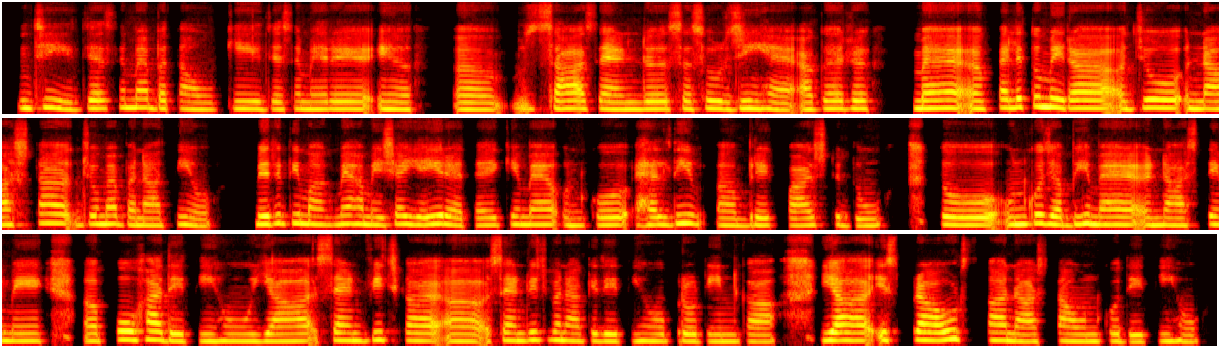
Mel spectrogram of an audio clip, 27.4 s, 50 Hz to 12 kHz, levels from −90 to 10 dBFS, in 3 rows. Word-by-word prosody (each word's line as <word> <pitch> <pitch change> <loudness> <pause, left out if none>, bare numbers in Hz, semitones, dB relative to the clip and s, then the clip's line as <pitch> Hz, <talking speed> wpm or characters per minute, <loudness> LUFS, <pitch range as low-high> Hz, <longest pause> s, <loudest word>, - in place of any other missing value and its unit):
जी 235 -2 -1
जैसे 235 +2 -1
मैं 255 -1 0
बताऊँ 220 -3 -4
कि 220 -1 -1
जैसे 215 +1 -5
मेरे 215 0 0 0.3
ई 220 - +3
अ, 210 0 0 0.4
सास, 215 +2 -1
एंड 210 0 +2 0.2
ससुर 225 0 -1
जी 230 -1 +2
हैं 205 -3 0
अगर 225 +1 0 0.4
मैं 235 -1 +4
पहले 250 +3 +1
तो 285 +2 -2
मेरा 240 -4 +4
जो 250 0 +3 0.2
नाश्ता 225 +4 0 0.2
जो 245 - -1
मैं 245 0 +2
बनाती 210 0 -3
हूँ 195 -2 -4 0.3
मेरे 240 +2 +4
दिमाग 245 -4 0
में 250 +1 0
हमेशा 235 -1 0
यही 240 +1 +3
रहता 210 -2 -2
है 215 0 -1
कि 230 +2 -5
मैं 225 0 +1
उनको 215 0 -3 0.2
हेल्दी 225 +4 +1 0.2
अ, 210 -1 -1
ब्रेकफ़ास्ट 210 +1 -3
दूँ। 200 +1 -4 0.5
तो 220 -1 +4
उनको 240 +3 +4
जब 235 -3 +2
भी 240 +3 +1
मैं 225 -1 +3
नाश्ते 215 +1 -1
में 220 -1 0 0.3
अ, 220 - 0 0.2
पोहा 255 0 +4
देती 215 -1 0
हूँ 215 0 -1
या 210 0 +1 0.3
सैंडविच 235 +1 -1
का 225 -1 +1 0.4
अ, - - -4
सैंडविच 235 +1 -1
बना 230 -3 0
के 215 - -3
देती 210 0 -1
हूँ 215 -1 -1
प्रोटीन 205 -1 -1
का 200 -1 -1 0.4
या 230 -1 +6 0.2
स्प्राउट्स 245 +1 +2
का 235 -1 +2
नाश्ता 210 0 -1
उनको 210 +1 -2
देती 200 +1 -3
हूँ 210 -2 -4
225 Hz, 150 wpm, -20 LUFS, 215-235 Hz, 0.5 s, या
